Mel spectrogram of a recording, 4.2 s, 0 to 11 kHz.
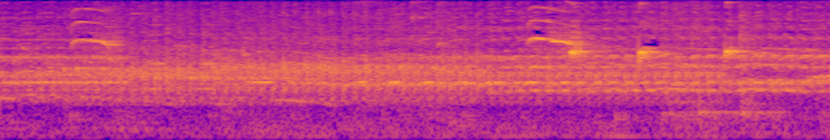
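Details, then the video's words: American Singer canary in training, 2021, giving a softer, sustained warbling song with steady twittered tones, broken by a few sharp higher chirps and quick slides toward the end. "American singer canary"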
